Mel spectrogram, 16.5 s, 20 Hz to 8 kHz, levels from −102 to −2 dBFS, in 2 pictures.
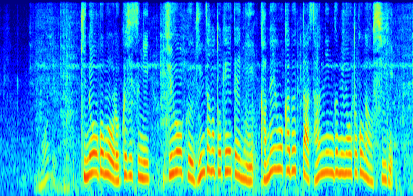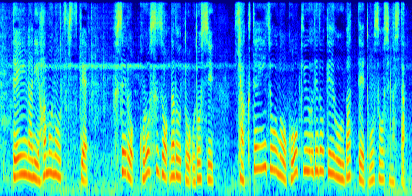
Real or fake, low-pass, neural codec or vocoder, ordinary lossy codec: fake; none; codec, 16 kHz, 8 kbps, FreqCodec, smaller model; none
